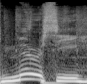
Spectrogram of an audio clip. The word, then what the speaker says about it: MRZY: His name is Mercy, you spell it M-R-Z-Y with Bring It. Sick tune, and keep an eye on M-R-Z-Y, Mercy, amazing artist.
